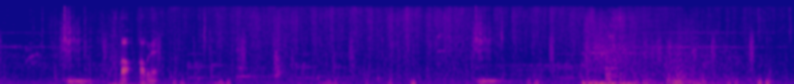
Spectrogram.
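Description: A sword swishes and strikes during a fight.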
